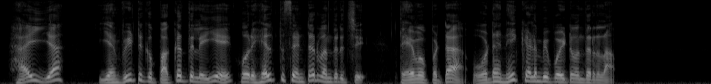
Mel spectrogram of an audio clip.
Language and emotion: Tamil, happy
